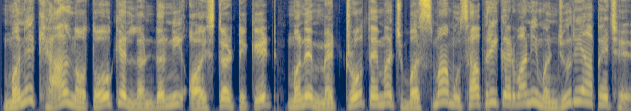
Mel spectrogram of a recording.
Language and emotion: Gujarati, surprised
